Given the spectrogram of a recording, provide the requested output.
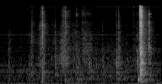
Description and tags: inserting floppy disc (alternative)
inserting a Floppy into the Floppydisc drive (alternative version). (direct to PC recording. No Tapemashine used)
disc, drive, floppy, floppydisc, floppydrive, inserting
